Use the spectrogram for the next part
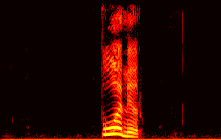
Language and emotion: Russian, neutral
